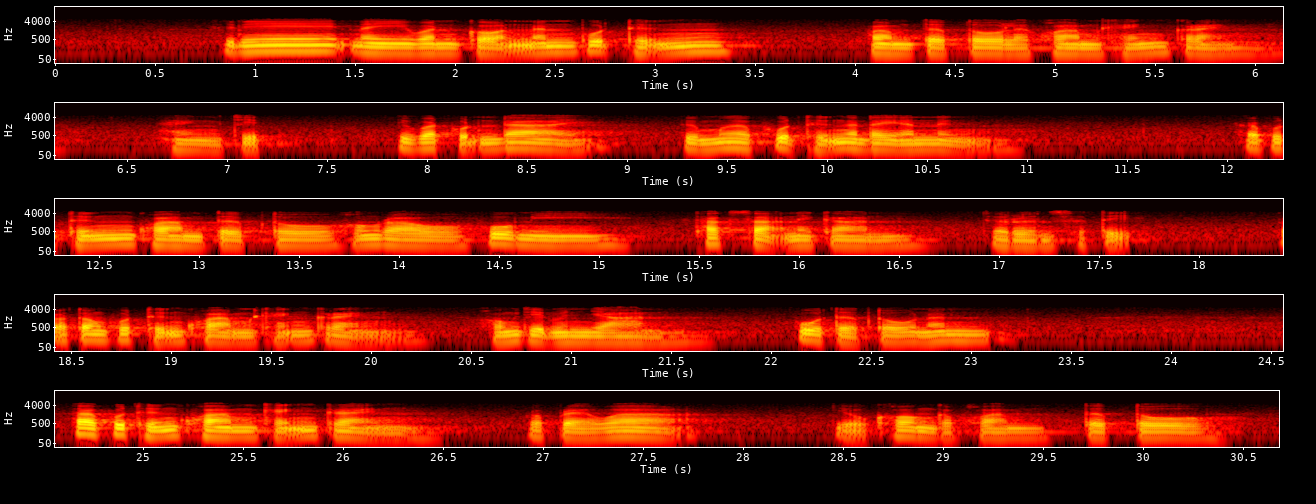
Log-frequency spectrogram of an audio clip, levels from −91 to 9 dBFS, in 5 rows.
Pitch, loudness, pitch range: 100 Hz, -30 LUFS, 95-110 Hz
